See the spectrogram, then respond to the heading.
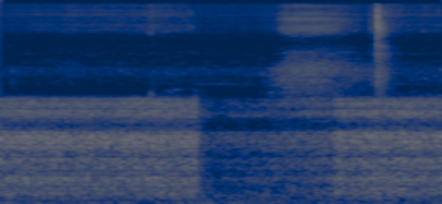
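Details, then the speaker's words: Heavy hiss and crackle on the ham radio, easing briefly then returning strong, with a Ryobi battery charger plugged in; the faulty charger radiates interference through the house's entire electrical system. "That's this thing doing it. And what happens is it radiates through the entire electrical system."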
